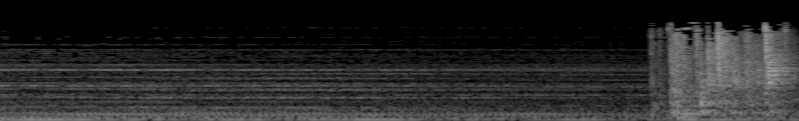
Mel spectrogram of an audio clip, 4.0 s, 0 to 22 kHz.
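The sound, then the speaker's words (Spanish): A door closes in a 2016 supernatural horror film: a short, sharp clattering thud near the end that follows a long, sustained low drone. “Algo tira de Sofía hacia la habitación, entra y cierra.”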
